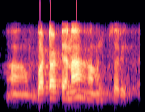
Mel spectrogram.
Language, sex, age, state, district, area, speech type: Kannada, male, 18-30, Karnataka, Uttara Kannada, rural, conversation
